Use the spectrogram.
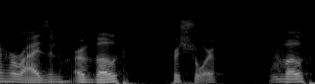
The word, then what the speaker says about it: VOTH: VOTH pronounced like both, but with a V. You know what I'm saying? Like VOTH.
